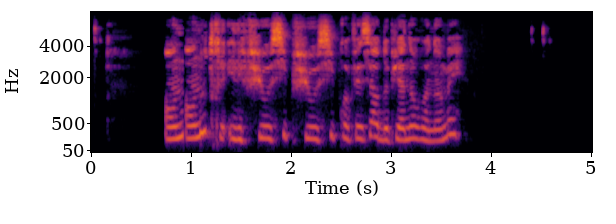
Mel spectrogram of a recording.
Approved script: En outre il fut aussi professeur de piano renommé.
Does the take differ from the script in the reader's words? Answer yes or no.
yes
